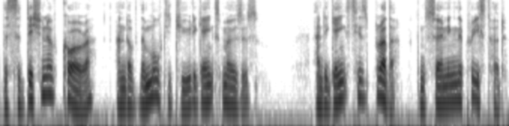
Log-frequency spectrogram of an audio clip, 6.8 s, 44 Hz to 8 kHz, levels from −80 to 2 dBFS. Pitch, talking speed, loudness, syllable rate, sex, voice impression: 115 Hz, 150 wpm, -21 LUFS, 5.3 syllables/s, male, very masculine, adult-like, slightly middle-aged, thick, slightly tensed, slightly weak, slightly dark, slightly soft, slightly muffled, slightly raspy, slightly cool, intellectual, slightly refreshing, slightly sincere, calm, mature, slightly friendly, slightly reassuring, unique, elegant, sweet, strict, slightly modest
